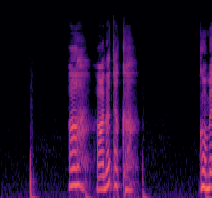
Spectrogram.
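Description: A young woman speaks quietly with surprise.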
